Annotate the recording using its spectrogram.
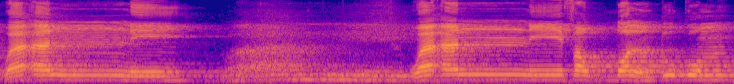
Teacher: nunnya di situ bertasydid, maka dia termasuk bacaan gunnah, dan gunnahnya gunnah yang paling sempurna, paling lama penahan suara gunnahnya, suara dengungannya.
